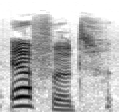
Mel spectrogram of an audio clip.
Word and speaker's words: Erfurt: I staden Erfurt. – Mm, bra uttal. – Tack. Eller det var alltså inte bra uttal? – nej, Erfurt.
